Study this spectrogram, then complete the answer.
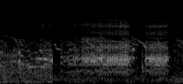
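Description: Chickens cluck and squawk close by in short, quiet bursts of hen calls with no talk over them.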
